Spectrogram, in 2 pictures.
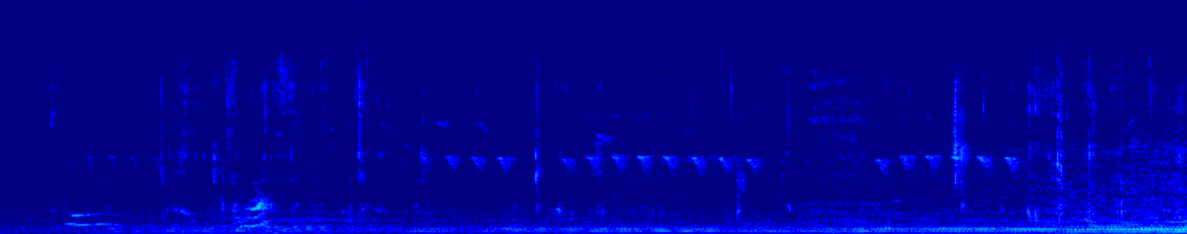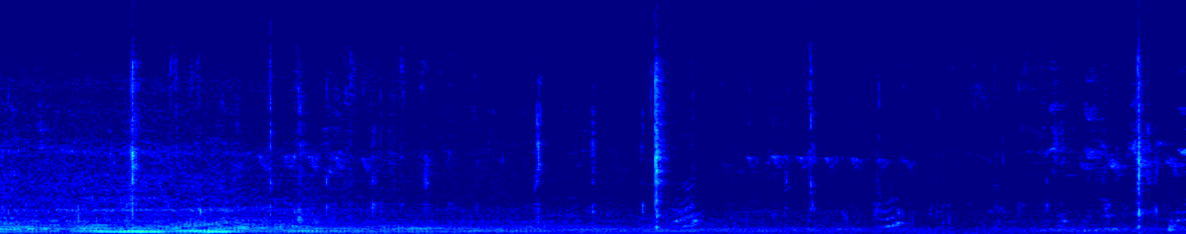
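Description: Close-miked chewing and mouth sounds of someone eating fried instant noodles and fried chicken, with scattered sharp clicks. A low drone swells and fades in the middle.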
